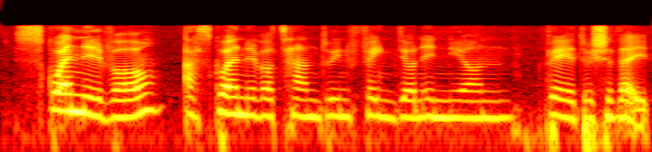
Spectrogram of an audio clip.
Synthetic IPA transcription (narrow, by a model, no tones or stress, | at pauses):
skwɛnɪvɔaskwɛnɨvɔtʰandwinfejndjɔnɪnjɔn | b̥eːdwɪʃɔðeɨd̥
